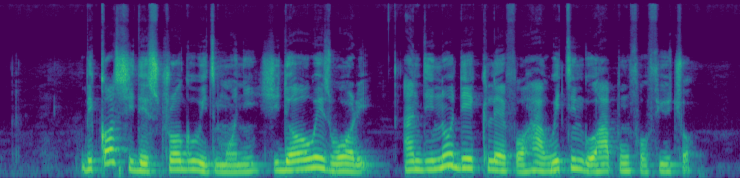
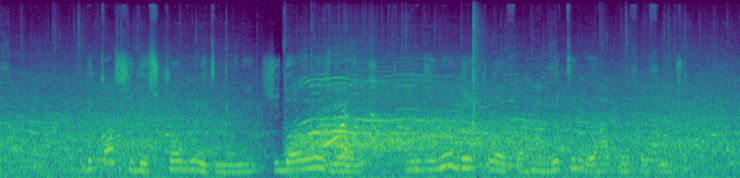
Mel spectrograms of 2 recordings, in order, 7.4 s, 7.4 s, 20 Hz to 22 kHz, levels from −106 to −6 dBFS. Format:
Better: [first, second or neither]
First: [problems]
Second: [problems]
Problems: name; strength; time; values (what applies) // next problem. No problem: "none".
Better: first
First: none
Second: background sound (Crowd); 3 dB above the speech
